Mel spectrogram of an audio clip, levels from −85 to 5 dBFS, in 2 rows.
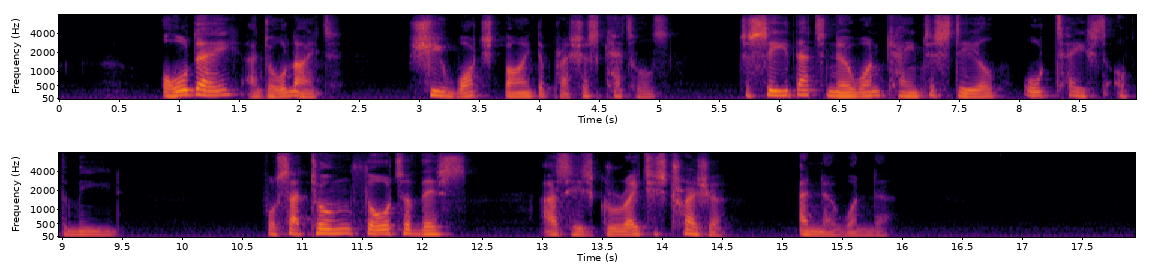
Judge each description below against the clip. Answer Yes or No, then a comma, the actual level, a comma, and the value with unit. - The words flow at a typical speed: No, slow, 120 wpm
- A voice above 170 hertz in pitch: No, low, 125 Hz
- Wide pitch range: No, average, 4.1 semitones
